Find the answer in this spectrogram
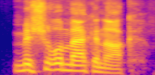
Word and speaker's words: Michilimackinac: How do we pronounce this word again? Michilimackinac? Michilimackinac.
